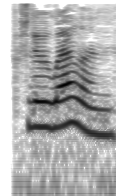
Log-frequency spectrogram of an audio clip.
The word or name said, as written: fluellen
